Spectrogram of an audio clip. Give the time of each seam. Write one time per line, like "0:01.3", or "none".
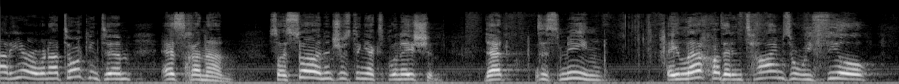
0:05.4
0:07.2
